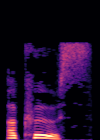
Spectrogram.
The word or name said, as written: acoose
